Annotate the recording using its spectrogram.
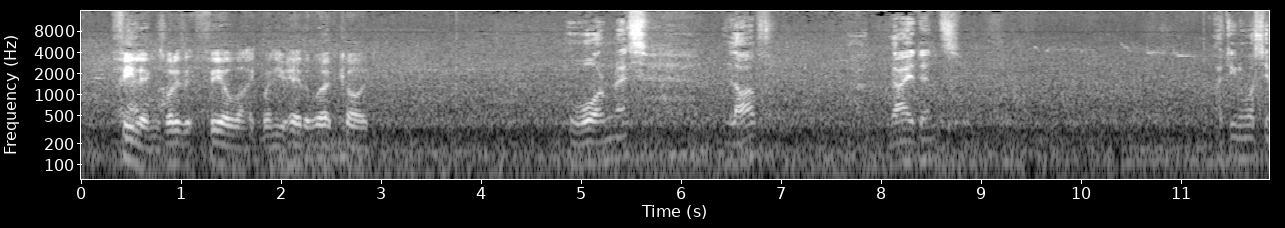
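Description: An elderly man speaks calmly close by, with pauses.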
